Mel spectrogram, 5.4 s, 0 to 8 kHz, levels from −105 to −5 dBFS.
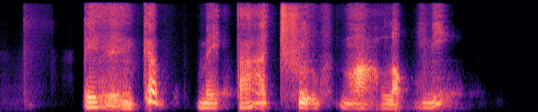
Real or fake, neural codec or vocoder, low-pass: fake; codec, 16 kHz in and 24 kHz out, 0.4 kbps, LongCat-Audio-Codec, fine tuned four codebook decoder; 7.2 kHz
